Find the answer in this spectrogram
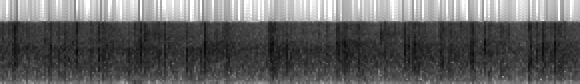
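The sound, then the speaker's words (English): A church audience applauds newly accepted members, a dense, steady burst of many hands clapping at once that holds at an even, loud level throughout. “Well, let's give them a round of applause.”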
